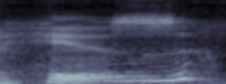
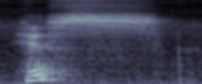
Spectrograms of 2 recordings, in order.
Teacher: the word his, that's voiced, the S says Z, his. The word hiss, that's voiceless, the S says S.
